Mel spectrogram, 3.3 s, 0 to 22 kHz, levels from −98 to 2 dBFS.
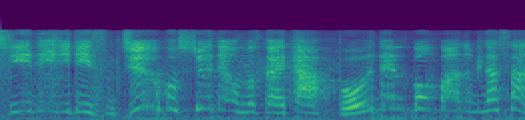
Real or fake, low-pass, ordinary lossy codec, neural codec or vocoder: fake; none; none; codec, 16 kHz, about 1 kbps, DyCAST, with the encoder's durations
